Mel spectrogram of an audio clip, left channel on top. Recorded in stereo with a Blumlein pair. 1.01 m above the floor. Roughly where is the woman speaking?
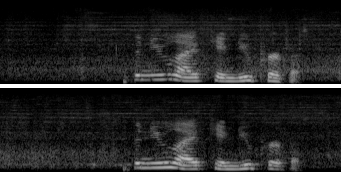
Ahead.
